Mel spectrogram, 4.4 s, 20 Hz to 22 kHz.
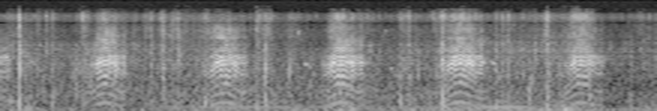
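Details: Common Shelducks give harsh, nasal quacking notes, five in a row under a second apart, over a faint low hum, in the Manych steppe, Russia, on the morning of 23 April 2024, near a nesting stilt.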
